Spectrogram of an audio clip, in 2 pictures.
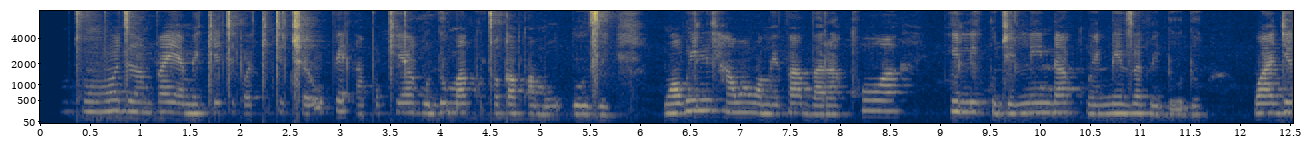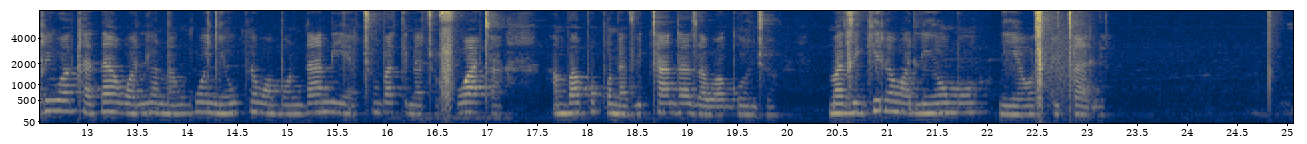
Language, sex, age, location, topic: Swahili, female, 36-49, Nairobi, health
